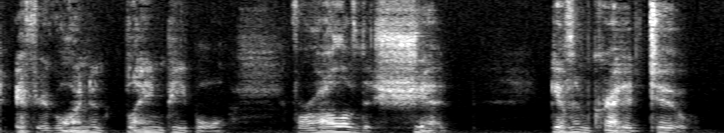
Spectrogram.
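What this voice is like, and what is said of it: Poor imitation of another person's voice. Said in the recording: “maybe I should do it in Tony Robbins' voice ... That's not a very good Tony Robbins impersonation.”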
